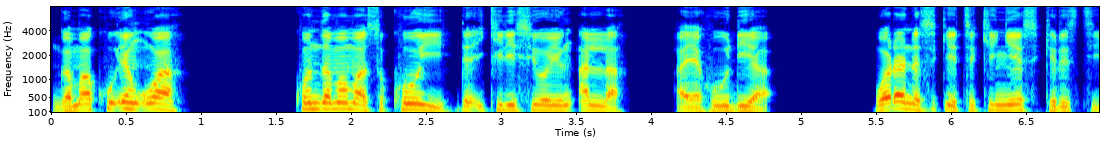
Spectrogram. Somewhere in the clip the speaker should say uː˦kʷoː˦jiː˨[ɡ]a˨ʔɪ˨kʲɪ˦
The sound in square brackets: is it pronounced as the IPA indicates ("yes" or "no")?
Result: no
